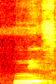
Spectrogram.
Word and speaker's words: niece: तो देखिए यहाँ पे निस, क्या पढ़ेंगे? निस, जो ये ई है वो साइलेंट है, ठीक है, ये जो ई है बच्चों ये साइलेंट है, तो न की मीनिंग क्या होती है?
